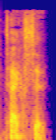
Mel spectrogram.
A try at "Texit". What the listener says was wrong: It's not like texting at all. It's like exit. It's exit with a T.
